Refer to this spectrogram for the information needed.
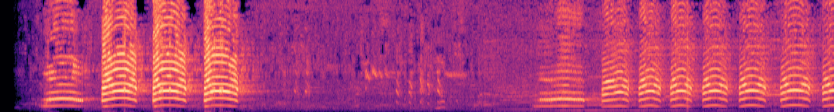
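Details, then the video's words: A black peacock (Indian peafowl) gives loud, nasal, wailing cries in two bouts: four quick notes, a quiet pause with faint background chatter, then a rapid run of about eight more. "Sound of Black Peacock"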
